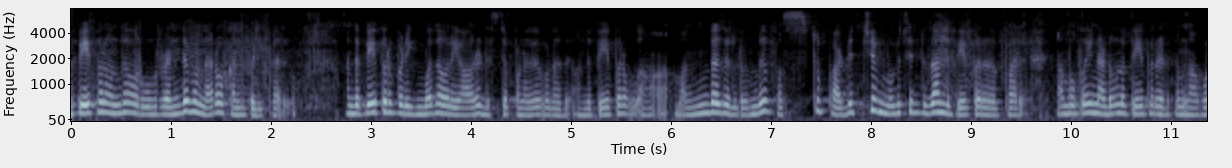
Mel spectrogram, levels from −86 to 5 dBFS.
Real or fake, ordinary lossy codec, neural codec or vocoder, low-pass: fake; none; codec, 16 kHz, 4.8 kbps, FACodec; 7.2 kHz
